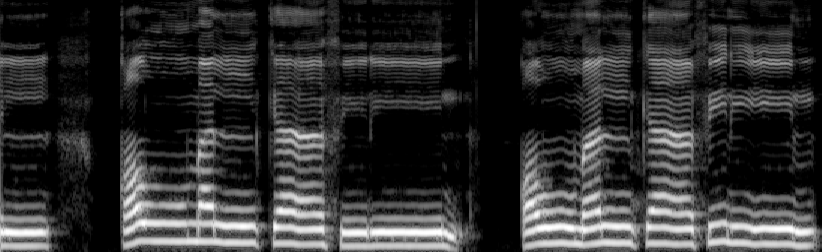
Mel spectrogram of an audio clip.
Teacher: قاف کو واو کے ساتھ ملانا ہے، قاف کو موٹا ادا کریں گے، واو لین بغیر کھینچے پڑیں گے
